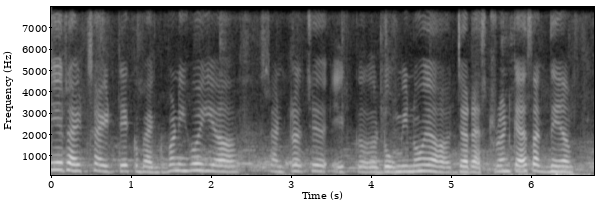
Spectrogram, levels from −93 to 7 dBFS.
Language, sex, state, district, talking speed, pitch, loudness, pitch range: Punjabi, female, Punjab, Kapurthala, 160 wpm, 270 Hz, -17 LUFS, 250-290 Hz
